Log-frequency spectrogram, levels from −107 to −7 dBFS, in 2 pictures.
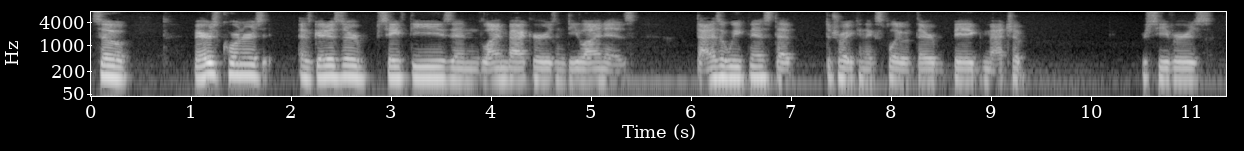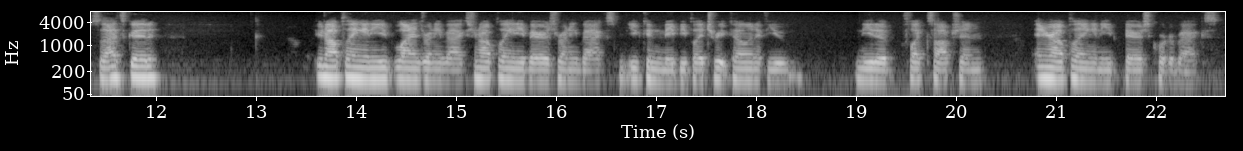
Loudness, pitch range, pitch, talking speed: -32 LUFS, 115-130 Hz, 120 Hz, 165 wpm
